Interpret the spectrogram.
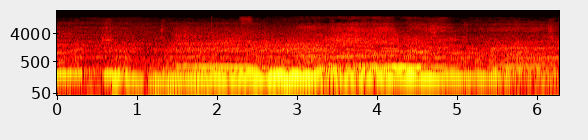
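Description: Car engine revving hard under full acceleration in a street race. Its pitch drops at a gear change about a second in, then climbs again and holds high for several seconds before easing off near the end.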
